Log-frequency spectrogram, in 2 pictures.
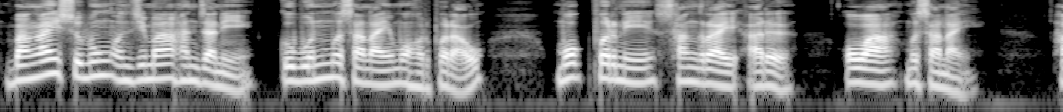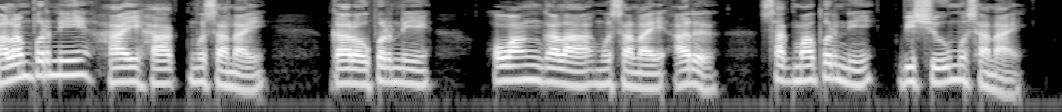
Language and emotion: Bodo, neutral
